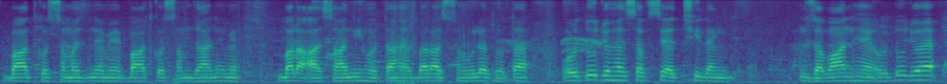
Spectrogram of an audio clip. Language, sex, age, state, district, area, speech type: Urdu, male, 45-60, Bihar, Supaul, rural, spontaneous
